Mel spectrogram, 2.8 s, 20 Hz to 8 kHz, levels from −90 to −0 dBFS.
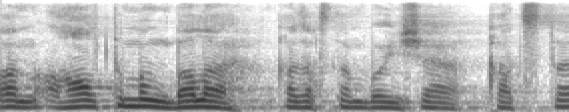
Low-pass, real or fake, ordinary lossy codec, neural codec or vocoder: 7.2 kHz; real; none; none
